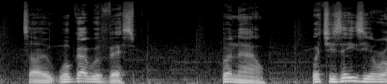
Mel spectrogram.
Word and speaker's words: Visp: Obviously, we're going to finish off the bridge work at Visp, I've been informed, is how you pronounce it, and I've been calling it Wisp. So we'll go with Visp for now, which is easier on me because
